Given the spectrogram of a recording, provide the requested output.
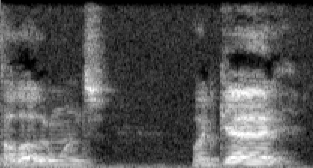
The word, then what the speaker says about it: Gad: The next one we got is the tribe of Gad. All right, and it sounds exactly how it's spelled.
